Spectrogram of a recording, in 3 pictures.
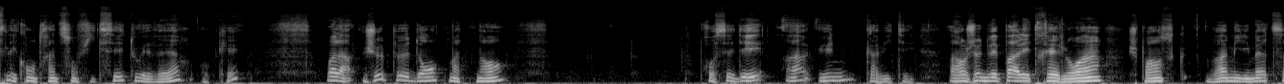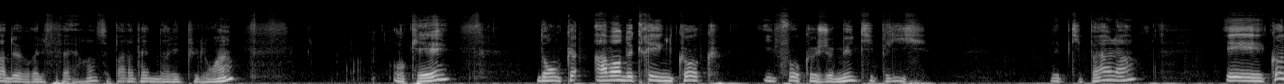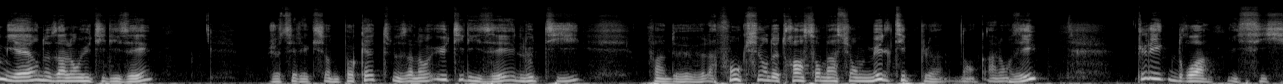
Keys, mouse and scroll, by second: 2.8 click, 3.9 click, 5.1-5.7 drag, 8.9 click, 11.5-12.5 typing, 12.9-14.4 drag, 16.2 click, 19.0-20.8 drag, 27.6 click, 35.1 click, 37.5 right click.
